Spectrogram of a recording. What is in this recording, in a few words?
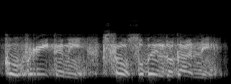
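Italian aircraft damaged mood med, speech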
